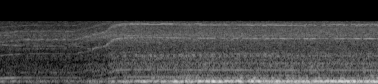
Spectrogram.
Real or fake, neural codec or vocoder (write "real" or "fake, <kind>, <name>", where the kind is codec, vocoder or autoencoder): real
